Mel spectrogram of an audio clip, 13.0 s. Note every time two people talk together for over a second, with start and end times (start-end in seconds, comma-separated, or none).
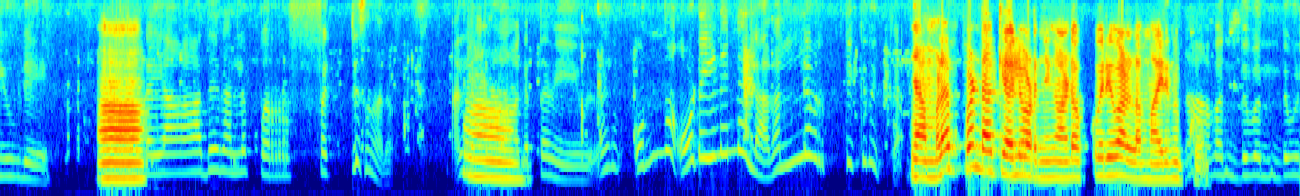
none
